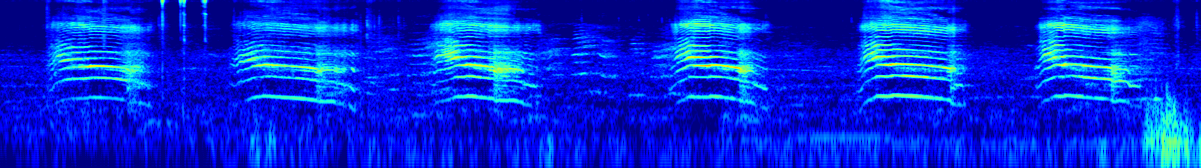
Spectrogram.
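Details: Injured kitten under rescue one morning meows six times, steady plaintive cries about every two seconds, each rising then falling, with a soft low hum and a brief rustle at the end.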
